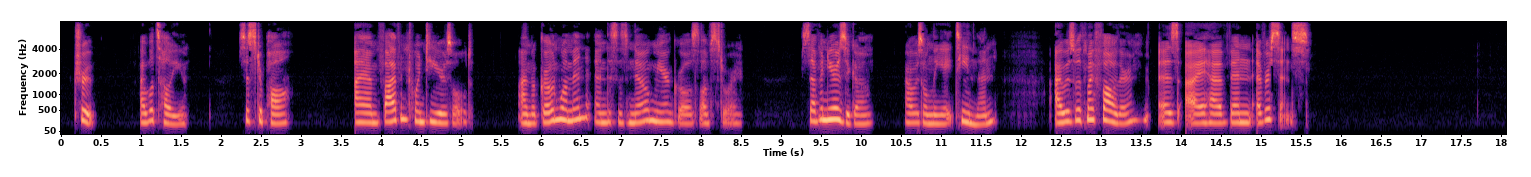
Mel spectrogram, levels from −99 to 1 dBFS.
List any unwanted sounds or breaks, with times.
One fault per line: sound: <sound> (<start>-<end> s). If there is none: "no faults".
no faults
